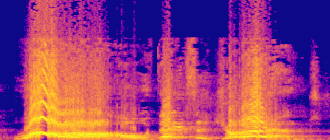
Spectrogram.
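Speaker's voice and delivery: loud, high, slow cry of alarm; hammed-up shocked yell; startled shout. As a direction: shout it at the sight of a giant. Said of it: "You know, it's a".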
